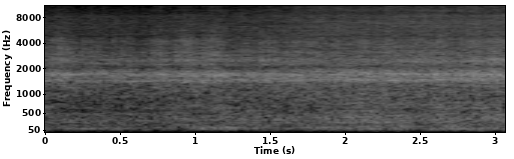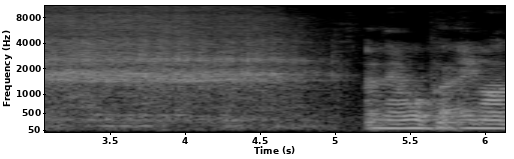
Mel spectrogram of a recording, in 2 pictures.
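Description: A small electric toy train motor whirs steadily as the train runs along the track.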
